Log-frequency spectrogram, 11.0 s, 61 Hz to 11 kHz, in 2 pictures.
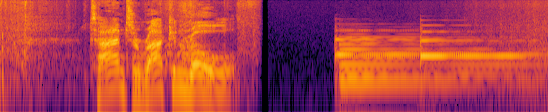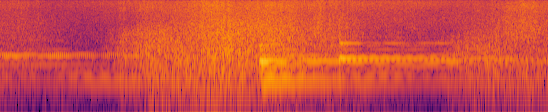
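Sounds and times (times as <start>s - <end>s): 
speech: 1.0s - 2.5s
sustained ringing musical notes: 3.4s - 10.9s
sea waves crashing on shore: 4.4s - 10.9s.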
